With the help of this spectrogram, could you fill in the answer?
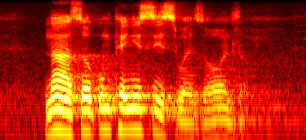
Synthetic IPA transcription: nasok̬ʼum̩pʰeɲisisiwɛzɔːnd͡ɮʱɔ̰

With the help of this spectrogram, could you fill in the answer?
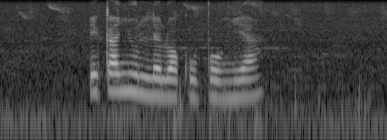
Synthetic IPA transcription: ɪkʼaɲʊl̩lɛlwakʼupʼoŋ̩ja

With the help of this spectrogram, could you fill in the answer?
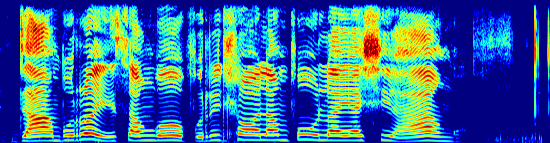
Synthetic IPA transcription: damburoɦisaŋɡob̪vuriɬʰɔlaɱfulwajaʃiɦaːŋɡu

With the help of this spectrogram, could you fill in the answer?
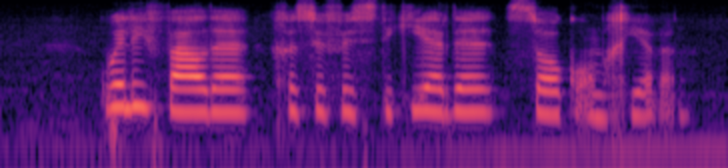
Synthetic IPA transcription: ʔuəlifælˠdəχəsufəstikiərdəsɑːkɔ̰mχiəvə̰ŋ

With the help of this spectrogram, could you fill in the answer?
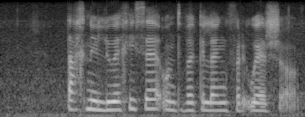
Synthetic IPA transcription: tæχnuluəχisəʔɔntvəkələŋfəɾʔṵərsɑ̰ːk

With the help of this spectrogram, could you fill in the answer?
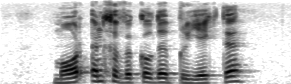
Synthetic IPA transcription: mɑːrənχəvəkəlˠdəprujɛktə

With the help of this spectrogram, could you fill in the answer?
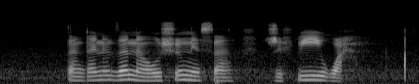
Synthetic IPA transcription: taŋɡanɛd͡zanaɦuʃumisaz̥ʷifiːwa

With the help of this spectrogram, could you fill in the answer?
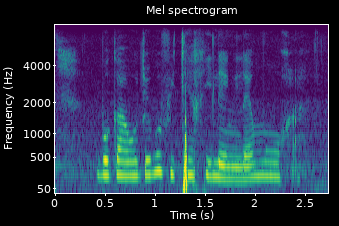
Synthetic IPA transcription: bʊkʼaʊt͡ʃʼɪbʊfitʰeχileŋ̩lɪmʊːχa̰

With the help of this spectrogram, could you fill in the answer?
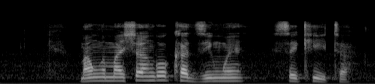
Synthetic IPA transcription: maŋwɛmaʃaŋɡɔkʰad͡ziŋwɛ | sekʰiːtʰa

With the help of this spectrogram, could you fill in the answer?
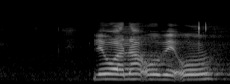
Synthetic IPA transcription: lɪwɔnaʔʊbɛʔʊ

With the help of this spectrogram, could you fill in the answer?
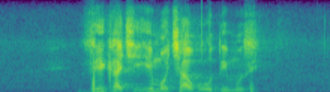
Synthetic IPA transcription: d͡zikʰat͡ʃʰiːmɔt͡ʃʰaβud̪imusi̥

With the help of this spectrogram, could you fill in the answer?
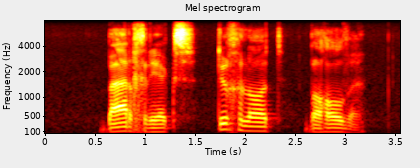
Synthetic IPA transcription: bærχriəkstuχəlɑːt | bəɦɐlˠvə̰

